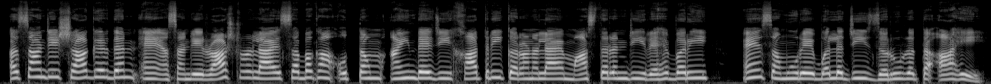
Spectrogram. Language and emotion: Sindhi, neutral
